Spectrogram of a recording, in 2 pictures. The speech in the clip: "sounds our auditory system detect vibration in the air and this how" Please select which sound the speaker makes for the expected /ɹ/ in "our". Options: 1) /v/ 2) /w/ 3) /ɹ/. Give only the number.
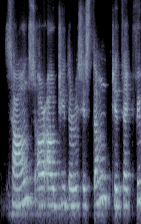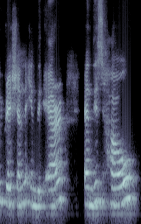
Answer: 3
